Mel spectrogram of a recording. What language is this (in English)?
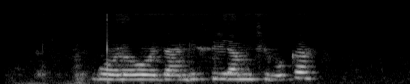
Ganda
